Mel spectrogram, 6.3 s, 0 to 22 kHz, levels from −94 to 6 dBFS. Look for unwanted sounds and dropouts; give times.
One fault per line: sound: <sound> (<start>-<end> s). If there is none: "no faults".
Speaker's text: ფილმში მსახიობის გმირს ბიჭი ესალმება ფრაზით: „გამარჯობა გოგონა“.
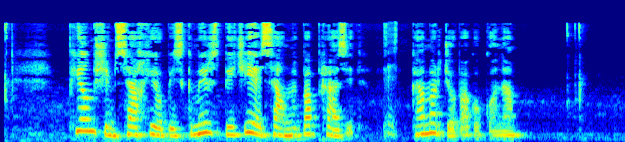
sound: laugh (3.8-4.0 s)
